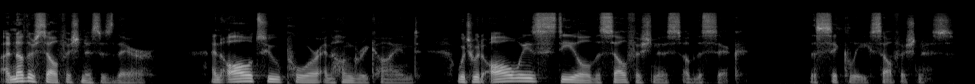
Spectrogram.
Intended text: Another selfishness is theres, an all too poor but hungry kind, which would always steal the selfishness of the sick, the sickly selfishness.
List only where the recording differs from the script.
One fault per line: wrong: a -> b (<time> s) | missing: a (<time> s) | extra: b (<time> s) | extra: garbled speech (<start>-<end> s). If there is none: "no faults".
wrong: theres -> there (1.1 s)
wrong: but -> and (3.2 s)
